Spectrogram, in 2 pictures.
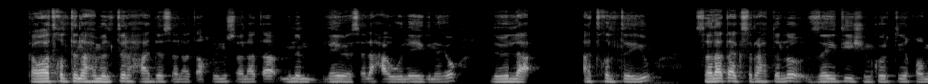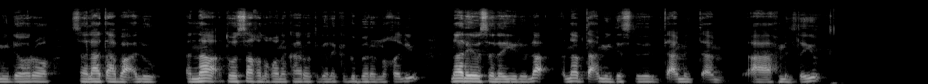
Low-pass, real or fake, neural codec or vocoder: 14.4 kHz; fake; vocoder, 44.1 kHz, 128 mel bands every 512 samples, BigVGAN v2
